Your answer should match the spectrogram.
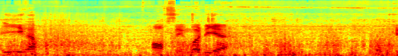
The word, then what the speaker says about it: Deere: จริง ๆ D R ครับ ออก เสียง ว่า เดีย ืม แต่ คือ John de นะ รถ จาก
